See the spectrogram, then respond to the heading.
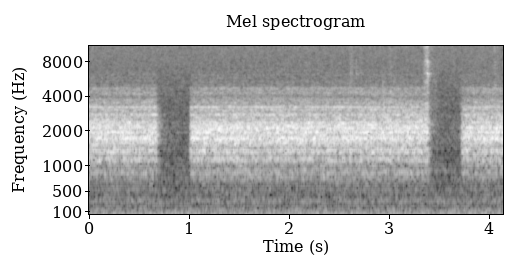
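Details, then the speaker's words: National HRO-500 communications receiver: steady hissy audio cuts out completely twice for about a third of a second, with pops at start and stop; scope shows no change at this stage, so the fault lies further along; intermittent dropout, possibly a failing component or touchy contact. "so when the sound goes out the uh scope the scope uh doesn't the scope shows the same thing the problem's got to be Beyond here"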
